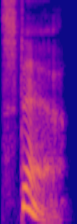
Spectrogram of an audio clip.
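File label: "stair", British English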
